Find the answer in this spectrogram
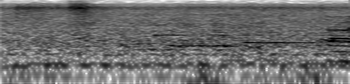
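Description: Steady low rumble of background room noise, with a few faint brief sounds over it.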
